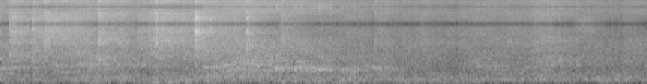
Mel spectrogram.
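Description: Ice hockey play at close range: skates scraping the ice and about five sharp clacks of sticks and puck in the first three and a half seconds, with indistinct shouts from players.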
